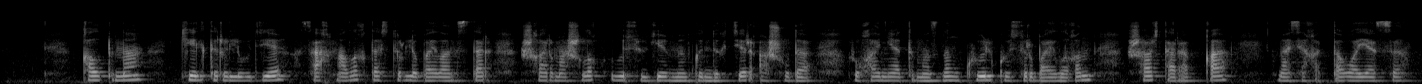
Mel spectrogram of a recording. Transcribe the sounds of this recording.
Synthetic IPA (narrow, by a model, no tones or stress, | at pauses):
qʰɑlˠpənɑkʲʰe̞lt̪ɪɾɪlud̪e̞sɑχnɑlˠəqd̪æst̪ʏɾlɪbɑjlˠɑnəst̪ɑɾʃəʁɑɾmɑʃəlˠəqwɵsuɡʲe̞mʏmkʲɪnd̪ɪkt̪e̞ɾɑʃud̪ɑruχɑnijɑt̪əməzd̪əɴkʲʰɵlkʲʰɵsɪɾbɑjlˠəʁənʃɑɾt̪ʰɑɾɑp̚qɑ | nɑsiχɑt̪ːɑwɑjɑsə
